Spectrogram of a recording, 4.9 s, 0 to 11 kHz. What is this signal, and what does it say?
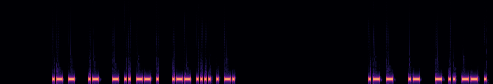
Morse code, heard as a keyed tone, about 51 wpm, 700 Hz. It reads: AT A TIME WHEN AT A TIME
